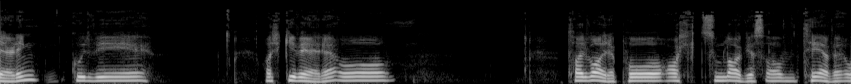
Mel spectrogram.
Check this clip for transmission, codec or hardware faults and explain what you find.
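Two faults are present: codec damage across the whole clip, and a regular series of brief dropouts.

Throughout, the speech sounds dull and granular, with a gurgling quality and nothing above 14.6 kHz. This points to MP2 compression, likely at a low bitrate around 56 kbps. MPEG Layer II divides the spectrum into 32 sub-bands and allocates bits to each. When bits run short, upper bands are switched off, and the bands that remain flicker and are coarsely quantised, which produces the heavy damage heard here.

From 0.37 s to 8.35 s there are periodic USB or driver dropouts every 0.5 s, about fifteen in all. Each is a tiny skip, well under a millisecond of audio lost with nothing put in its place. A recurring task stalls the USB bus or audio driver on a fixed schedule, so the losses are evenly spaced. They are heard as regular ticks during the speech.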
